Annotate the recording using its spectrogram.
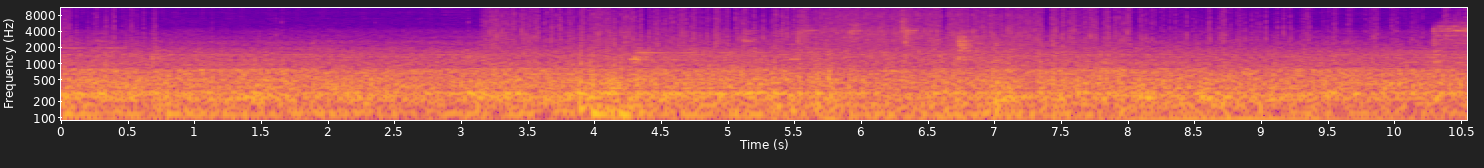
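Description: Steady road and engine noise inside a moving car's cabin: a continuous low rumble that fills in a little about three seconds in, with a few faint ticks.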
